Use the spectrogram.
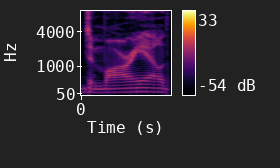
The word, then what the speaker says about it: DaMareo: His name is DeMario. That's spelled D-A-M-A-R-E-O, Cooper.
